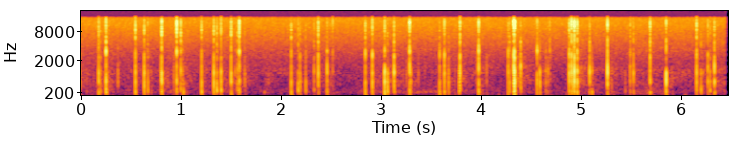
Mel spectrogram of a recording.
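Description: Long nails scratch and tap across a panda gel bead eye mask with a plastic shell and gel beads, resting on a wooden table. Around thirty quiet, short, dry clicks and scratches come in uneven bursts, bright with little low end and no ring.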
